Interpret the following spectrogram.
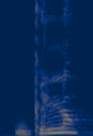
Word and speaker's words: glands: Un gland des glands. On ne prononce pas le définal.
